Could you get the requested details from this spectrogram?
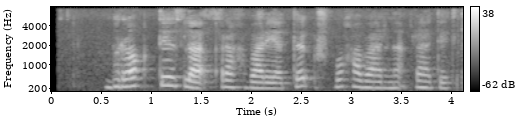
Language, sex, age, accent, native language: Uzbek, female, 18-24, Farg'ona, Uzbek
